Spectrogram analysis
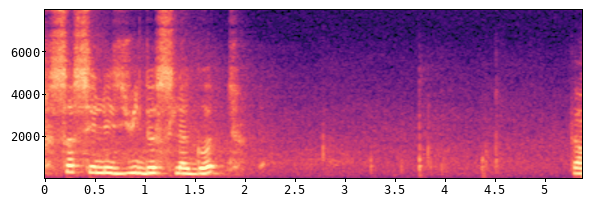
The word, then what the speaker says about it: Slagtoth: c'est les huiles de slagotte enfin moi je dis slagot après il y en a qui disent slagtot parce que ça s'écrit slagot pas besoin de tout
